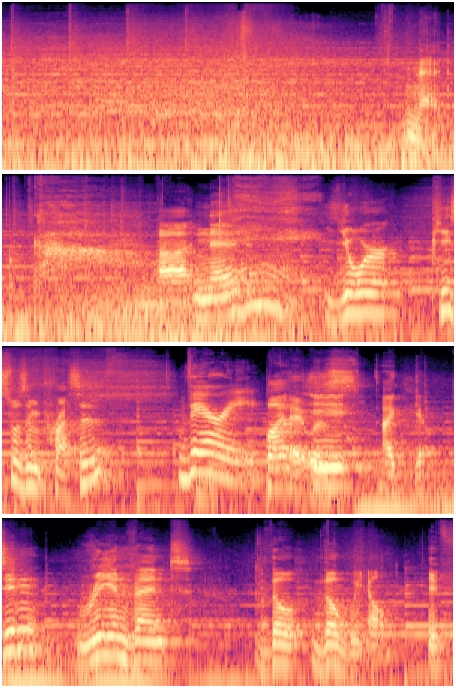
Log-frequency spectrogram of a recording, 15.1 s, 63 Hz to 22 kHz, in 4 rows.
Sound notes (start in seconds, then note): 0.1 suspenseful music; 4.1 gasping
